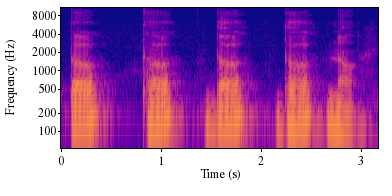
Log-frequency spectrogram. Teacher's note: त् वर्ग जो है दांतों से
